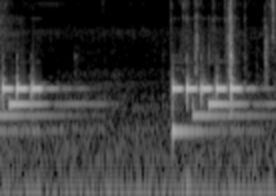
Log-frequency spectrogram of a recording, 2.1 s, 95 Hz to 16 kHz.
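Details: Wrecked 2020 Volvo running with no coolant: a clear two-tone dashboard warning chime repeats over a quiet cabin; suspected to be because the bonnet is open, not confirmed.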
